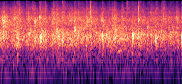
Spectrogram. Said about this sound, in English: Praise the Lord. Can we give God a hand clap of praise in the house today?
